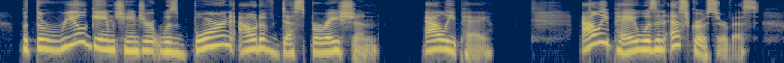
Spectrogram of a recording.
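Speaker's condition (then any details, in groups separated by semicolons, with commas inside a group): No condition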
